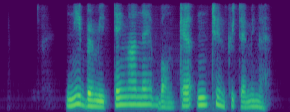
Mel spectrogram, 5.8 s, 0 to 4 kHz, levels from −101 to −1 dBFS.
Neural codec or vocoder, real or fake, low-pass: codec, 16 kHz, 0.5 kbps, X-Codec, WavLM features, trained on Multilingual LibriSpeech; fake; 3.6 kHz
